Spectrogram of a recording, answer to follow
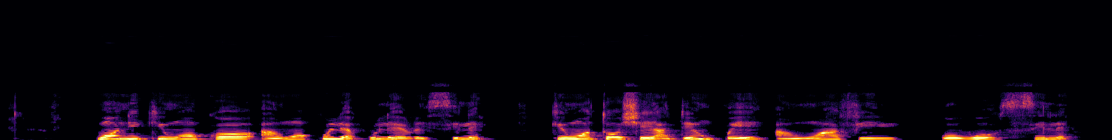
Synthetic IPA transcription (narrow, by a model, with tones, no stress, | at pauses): w̃ɔ̃˦nĩ˦ki˦w̃ɔ̃˦kɔ˧a˦˨w̃ɔ̃˧ku˦lɛ˦˨ku˨˦lɛ˦˨ɾɛ˨si˨˦lɛ˦˨ | ki˦w̃ɔ̃˦to˦ʃe˧a˨dẽ˨˦˨k͡pe˨˦a˦˨w̃ɔ̃˧a˦fi˧ | o˧wo˦si˦lɛ˦˨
